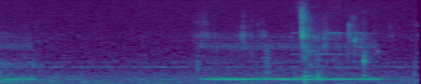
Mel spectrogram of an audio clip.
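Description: Near silence: room tone. About halfway through a faint steady low hum comes in, with a few soft clicks.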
